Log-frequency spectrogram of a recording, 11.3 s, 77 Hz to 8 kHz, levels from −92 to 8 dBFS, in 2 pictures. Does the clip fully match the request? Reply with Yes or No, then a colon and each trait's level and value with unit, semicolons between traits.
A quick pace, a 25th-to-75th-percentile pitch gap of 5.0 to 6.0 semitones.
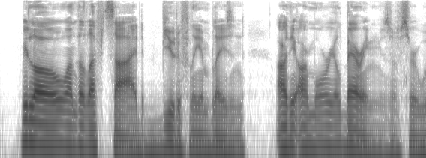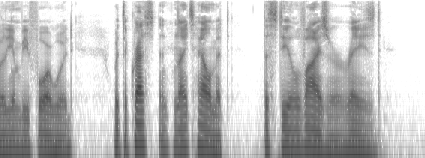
No: slow, 135 wpm; wide, 5.5 semitones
